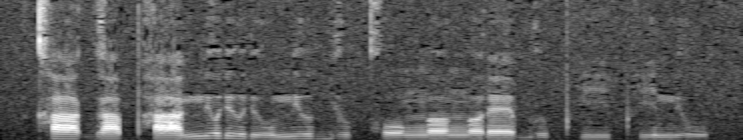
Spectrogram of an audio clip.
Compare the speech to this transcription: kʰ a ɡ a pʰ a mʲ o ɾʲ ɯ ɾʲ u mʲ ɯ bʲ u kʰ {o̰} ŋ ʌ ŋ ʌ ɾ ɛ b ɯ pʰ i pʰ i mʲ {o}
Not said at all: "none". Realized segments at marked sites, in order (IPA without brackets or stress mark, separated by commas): o, u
